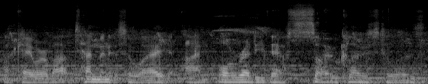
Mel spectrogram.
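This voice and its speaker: An upbeat British man chats to the camera while travelling, casual and friendly. His voice is on the low side. Music runs clearly underneath. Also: level tone, normal speed. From Britain. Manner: chatty, upbeat. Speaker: travel vlogger. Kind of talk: casual vlog talk to camera.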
